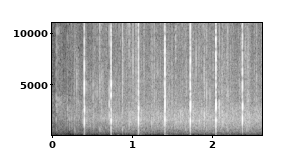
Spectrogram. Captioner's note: applause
